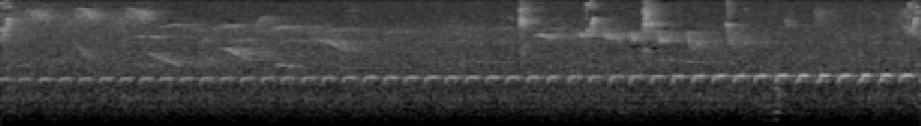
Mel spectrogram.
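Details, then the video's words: Such's antthrush (Chamaeza meruloides) recorded in Santa Bárbara, Minas Gerais, Brazil, gives a long, even run of low hooting notes, three or four a second, swelling steadily louder, while other birds chirp higher in the background. "Tovaca Cantadora (Chamaeza meruloides)"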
